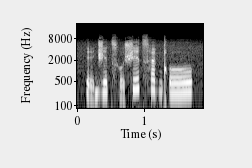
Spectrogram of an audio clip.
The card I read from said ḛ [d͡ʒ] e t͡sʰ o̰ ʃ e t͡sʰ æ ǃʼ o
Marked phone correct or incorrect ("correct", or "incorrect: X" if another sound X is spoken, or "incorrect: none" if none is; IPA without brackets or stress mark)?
correct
